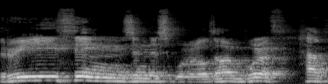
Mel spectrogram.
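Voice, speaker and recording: A man's put-on character voice, fairly high-pitched and solemn in tone, at a very slow pace with slight echo. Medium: read story. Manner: slow, solemn, grand.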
